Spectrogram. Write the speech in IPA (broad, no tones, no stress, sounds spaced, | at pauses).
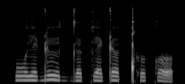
w i ɖ ʉ d d̪ ø k e ʈ ɵ ǃʰ u k o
